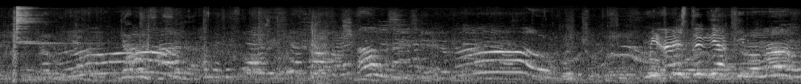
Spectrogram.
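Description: Children's voices chattering and calling out excitedly, several at once, with shrill high calls about seven seconds in.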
